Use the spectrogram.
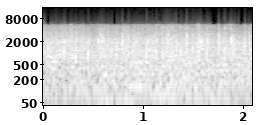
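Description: Sustained, enthusiastic applause greets Alain Juppé as he takes office, a steady wash of clapping from a crowd with a voice speaking over it.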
